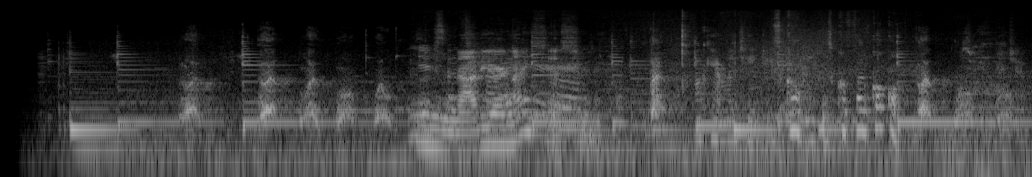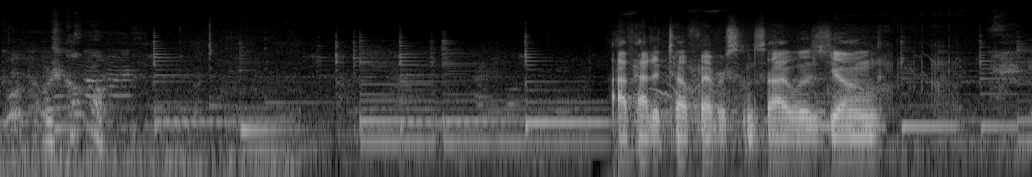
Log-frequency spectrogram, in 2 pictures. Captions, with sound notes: (soft guitar music) (dog barking) - It's a naughty or nice issue. Let's go, let's go play Cocoa. Where's Cocoa? I've had it tough ever since I was young.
